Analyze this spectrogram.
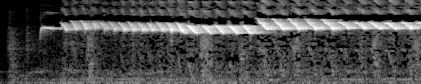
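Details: Canary, a Belgian bird, sings to excite females for mating with a single high, thin, rapidly pulsed trill that steps up in pitch midway and carries on steadily, with no other sounds.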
